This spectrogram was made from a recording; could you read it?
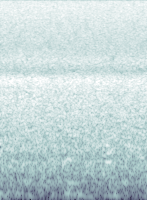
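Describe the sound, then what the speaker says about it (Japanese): Sea surf at the Shiroyone Senmaida rice terraces on the Noto coast, a faint, steady wash of broadband roar heard from a distance, continuous and unbroken. "海の潮鳴りが聞こえますでしょうかね"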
